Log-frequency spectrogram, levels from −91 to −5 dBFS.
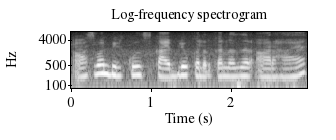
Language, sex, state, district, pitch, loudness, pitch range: Hindi, female, Himachal Pradesh, Shimla, 215 Hz, -15 LUFS, 210-235 Hz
